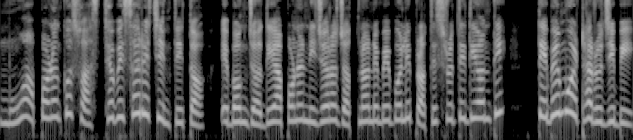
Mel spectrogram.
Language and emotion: Odia, fearful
